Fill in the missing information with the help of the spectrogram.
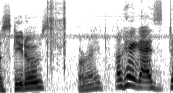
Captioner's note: shutter snapping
